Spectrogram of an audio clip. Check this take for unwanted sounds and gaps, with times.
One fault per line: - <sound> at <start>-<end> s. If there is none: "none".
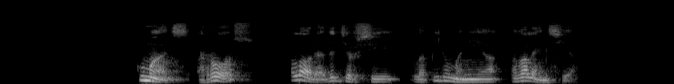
none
